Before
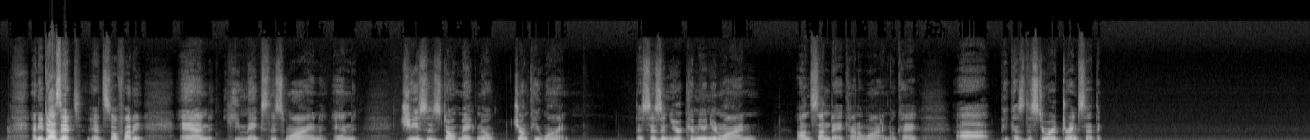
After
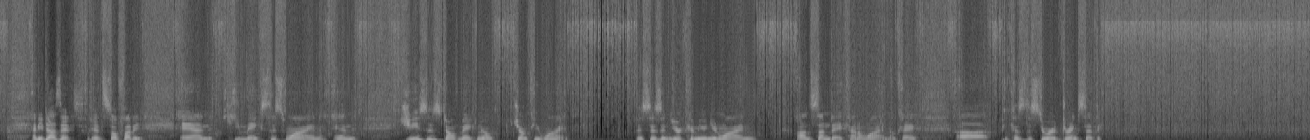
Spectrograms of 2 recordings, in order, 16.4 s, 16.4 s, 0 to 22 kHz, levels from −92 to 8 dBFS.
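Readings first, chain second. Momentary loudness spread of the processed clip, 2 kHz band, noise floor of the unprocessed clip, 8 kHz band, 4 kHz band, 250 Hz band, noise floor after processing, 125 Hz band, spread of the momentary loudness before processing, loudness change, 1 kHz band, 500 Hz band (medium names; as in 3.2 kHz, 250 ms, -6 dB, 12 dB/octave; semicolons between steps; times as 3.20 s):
4 LU, -9.5 dB, -63 dBFS, -0.5 dB, -6.0 dB, -9.5 dB, -41 dBFS, -8.5 dB, 13 LU, -7.0 dB, -9.0 dB, -10.5 dB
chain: zero-crossing glitches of -21.5 dBFS; peaking EQ 1.1 kHz +3.5 dB 1.1 oct; compression 6:1, threshold -23 dBFS, peak gain reduction 14.5 dB; trim -5.5 dB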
